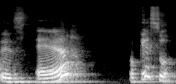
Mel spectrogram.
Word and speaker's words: Be: R is air. Okay, so R is one word which literally should be heard, like very vividly, like air.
